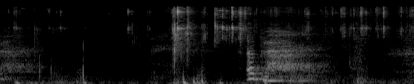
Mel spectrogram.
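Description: Rustling and a few light clicks of things being handled, with a short noisy scuffle a little after halfway.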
